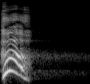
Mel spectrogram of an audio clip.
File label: VO Attack Heavy, it IT; bloom minigame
